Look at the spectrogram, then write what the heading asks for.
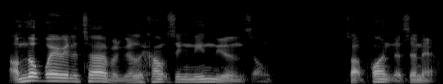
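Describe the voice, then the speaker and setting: A middle-aged man with a deep voice and a sore throat, chatting casually as he hosts a beer channel livestream and reads out viewer comments in a rambling, laid-back way. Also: very animated, normal speed. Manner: rambling, laid-back, chuckling between remarks. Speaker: beer review channel host.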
